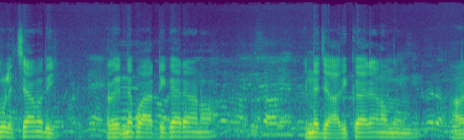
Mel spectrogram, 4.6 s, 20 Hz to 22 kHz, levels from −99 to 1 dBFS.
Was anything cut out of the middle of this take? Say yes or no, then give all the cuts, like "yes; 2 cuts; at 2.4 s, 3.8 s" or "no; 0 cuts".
no; 0 cuts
